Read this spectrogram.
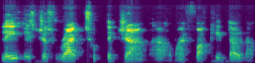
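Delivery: ordinary talk, nothing marked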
